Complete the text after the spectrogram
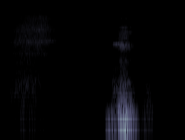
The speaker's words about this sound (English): Breath in here.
